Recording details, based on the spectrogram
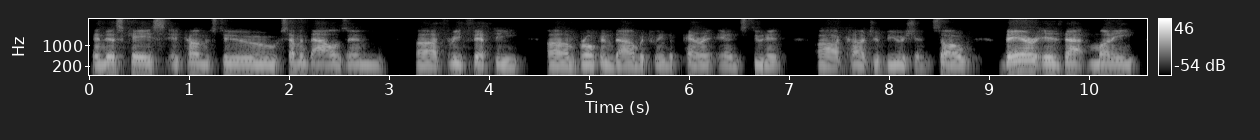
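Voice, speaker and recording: A man with a mid-pitched voice gives an informal presentation in the role of a school counselor. He explains things step by step, in a conversational way, as if guiding parents through a document. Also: fairly even intonation, a little slow, bright, forceful tone, rough recording.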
